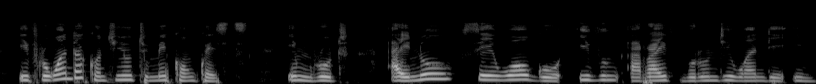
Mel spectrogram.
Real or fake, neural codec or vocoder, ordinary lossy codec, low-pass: real; none; none; 7.2 kHz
